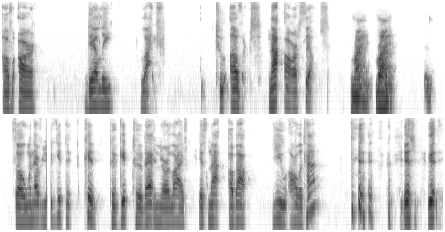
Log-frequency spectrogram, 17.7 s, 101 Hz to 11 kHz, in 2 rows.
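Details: Aphasia in a 52-year-old man, 3 years after an ischemic stroke, still working on his speech in a real conversation.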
